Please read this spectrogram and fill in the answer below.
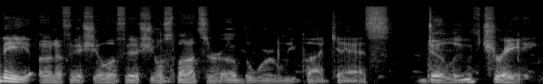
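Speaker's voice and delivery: low, gravelly ad-read announcer; Sam Elliott announcer voice. Pretend. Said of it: "like how you do that announcer voice".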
